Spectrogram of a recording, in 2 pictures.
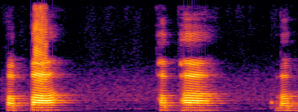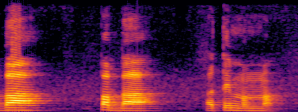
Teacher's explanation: इन्हां नूं जदों आपां बोलने हैं तो अपने बुल आपस में जुड़ते अते खुलते हैं, इस करके इन्हां दा नाम है होठी व्यंजन।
